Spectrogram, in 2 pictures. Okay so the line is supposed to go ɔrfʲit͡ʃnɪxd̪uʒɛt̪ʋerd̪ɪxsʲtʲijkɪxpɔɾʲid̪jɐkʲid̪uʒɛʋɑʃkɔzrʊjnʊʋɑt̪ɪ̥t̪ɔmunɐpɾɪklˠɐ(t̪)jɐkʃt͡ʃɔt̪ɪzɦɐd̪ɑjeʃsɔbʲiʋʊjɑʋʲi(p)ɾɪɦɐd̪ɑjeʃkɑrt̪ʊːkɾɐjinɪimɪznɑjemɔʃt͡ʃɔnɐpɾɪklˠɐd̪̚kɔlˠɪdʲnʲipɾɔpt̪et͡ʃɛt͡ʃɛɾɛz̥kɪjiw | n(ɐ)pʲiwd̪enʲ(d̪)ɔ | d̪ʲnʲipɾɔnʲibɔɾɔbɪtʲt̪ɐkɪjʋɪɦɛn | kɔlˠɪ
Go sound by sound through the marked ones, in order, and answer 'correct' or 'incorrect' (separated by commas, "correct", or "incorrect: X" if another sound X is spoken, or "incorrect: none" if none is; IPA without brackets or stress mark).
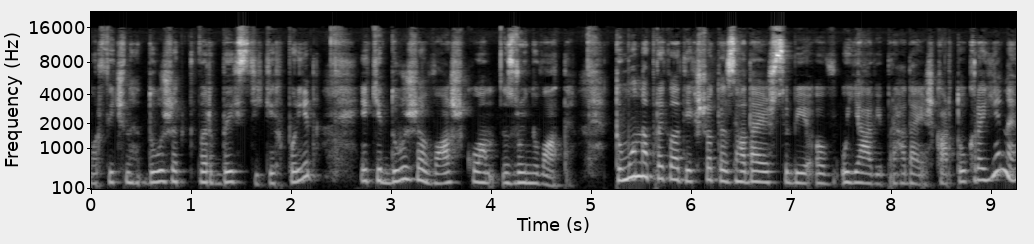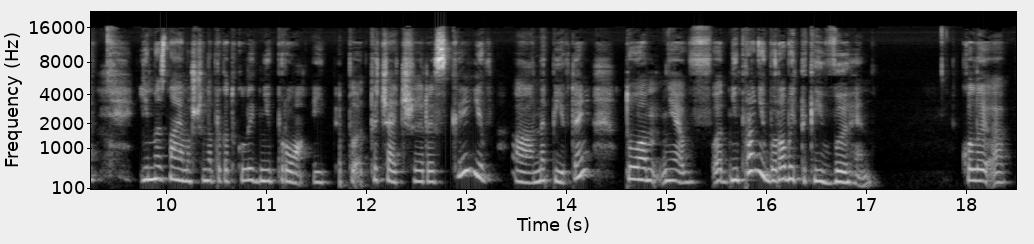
incorrect: d̪, correct, correct, incorrect: t̪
